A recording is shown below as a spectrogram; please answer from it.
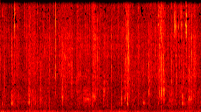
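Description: Stroller wagon rolling on a cracked asphalt road: a low rumble from the wheels with irregular light clicks and taps.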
